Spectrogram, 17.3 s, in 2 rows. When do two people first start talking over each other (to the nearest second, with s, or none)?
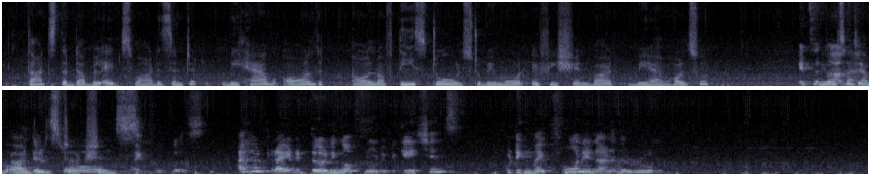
8 s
